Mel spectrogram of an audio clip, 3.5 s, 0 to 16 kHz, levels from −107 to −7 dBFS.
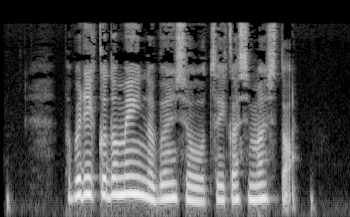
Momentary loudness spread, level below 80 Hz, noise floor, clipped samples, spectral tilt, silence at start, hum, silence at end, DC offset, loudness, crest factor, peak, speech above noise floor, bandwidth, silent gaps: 10 LU; -64 dBFS; -59 dBFS; under 0.1%; -4.5 dB/octave; 0.7 s; none; 0.55 s; under 0.1%; -21 LUFS; 16 dB; -6 dBFS; 39 dB; 11.5 kHz; none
